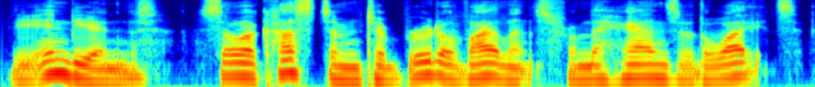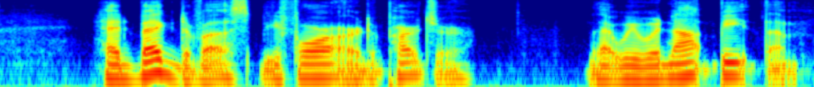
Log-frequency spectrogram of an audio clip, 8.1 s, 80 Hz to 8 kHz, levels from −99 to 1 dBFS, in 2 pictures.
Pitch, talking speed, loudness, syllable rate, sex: 130 Hz, 190 wpm, -21 LUFS, 6.0 syllables/s, male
